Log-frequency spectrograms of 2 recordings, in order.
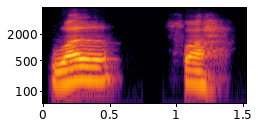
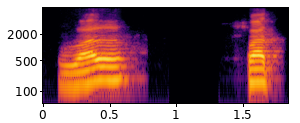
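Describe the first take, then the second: First: It ends in a soft h, no stress. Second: A stressed high consonant, then a low h. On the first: The speaker calls it wrong. "bukan juga dibaca wal fah" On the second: The speaker calls it right. "taknya ditekan tinggi, haknya diikuti suara hak sukun dengan nada yang rendah"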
